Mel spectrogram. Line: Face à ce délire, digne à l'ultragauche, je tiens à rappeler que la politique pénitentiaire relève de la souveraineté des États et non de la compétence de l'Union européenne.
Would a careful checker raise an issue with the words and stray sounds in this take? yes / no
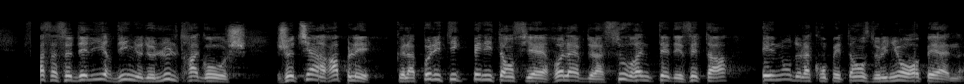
yes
